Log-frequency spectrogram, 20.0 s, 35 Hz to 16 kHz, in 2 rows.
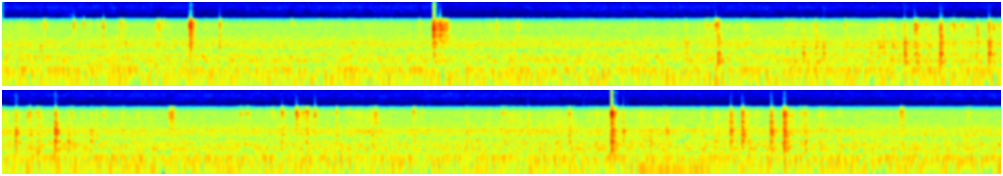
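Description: Scattered small clicks and taps of a screwdriver and screws against the sheet-metal frame of an HP LaserJet 4P printer as the drive-motor screws are put back in, with clusters of clicks about halfway through and again near the end.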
